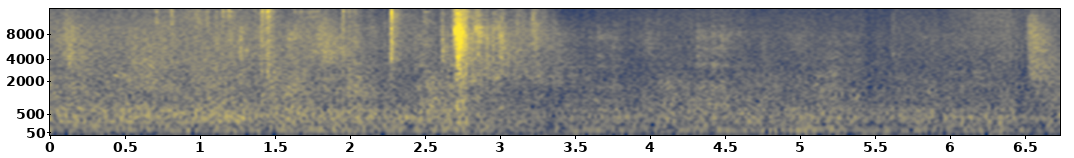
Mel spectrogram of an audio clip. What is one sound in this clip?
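An elevator hums steadily.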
